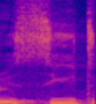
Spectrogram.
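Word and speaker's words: receipt: पास ये क्या है रि सट है यहां पे पी साइलेंट है ठीक है इसके बाद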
